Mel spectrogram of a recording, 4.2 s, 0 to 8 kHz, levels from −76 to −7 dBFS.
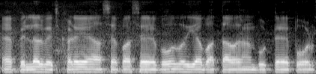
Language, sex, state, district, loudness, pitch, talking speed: Punjabi, male, Punjab, Kapurthala, -15 LUFS, 100 Hz, 155 wpm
